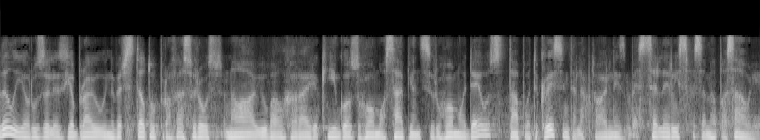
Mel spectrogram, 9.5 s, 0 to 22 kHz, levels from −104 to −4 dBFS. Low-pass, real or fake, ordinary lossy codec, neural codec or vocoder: 7.2 kHz; fake; MP3, 48 kbps; codec, 16 kHz, 1 kbps, X-Codec, HuBERT features, trained on LibriSpeech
